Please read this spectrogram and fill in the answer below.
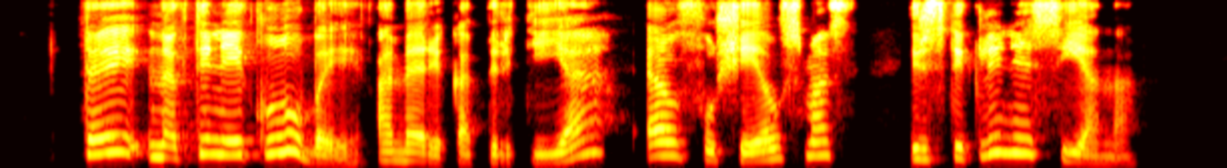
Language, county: Lithuanian, Vilnius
